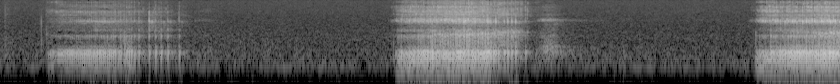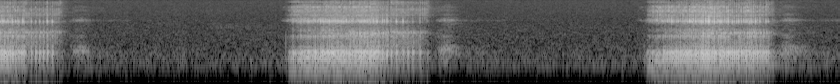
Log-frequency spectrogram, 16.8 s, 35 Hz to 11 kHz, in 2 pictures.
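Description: Five rasping snores at regular intervals, roughly 17 a minute, with quiet pauses between; ordinary snoring on each breath in.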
